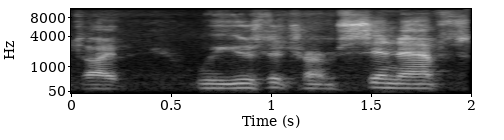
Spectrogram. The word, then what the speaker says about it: synapse: we use the term synapse. Some people say synapse. I was brought up on synapse.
